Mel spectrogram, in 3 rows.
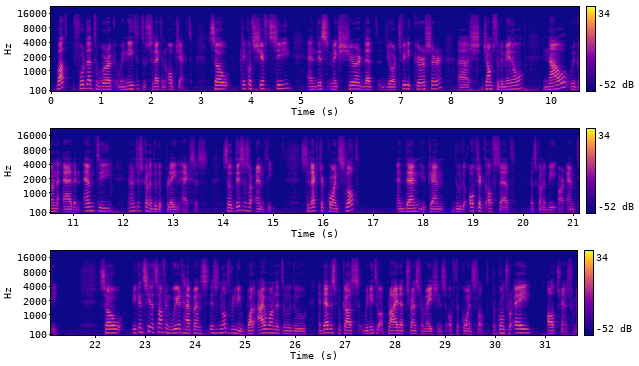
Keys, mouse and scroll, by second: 3.2-3.5 scroll down 1, 4.0 shift+c, 7.4 click, 8.3 shift+c, 9.1 shift+middle click, 9.3 shift+middle click, 9.4 shift+a, 11.9 shift+middle click, 16.6 right click, 17.9 click, 22.8 right click, 24.1 shift+middle click, 24.8 scroll up 1, 26.3 ctrl+a, 29.9 ctrl+a, 30.1 ctrl+a.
